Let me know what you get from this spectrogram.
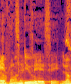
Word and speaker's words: fondue: Hay que poner la boca para decir U, pero decir I. – Okay. – Entonces, una sola vocal al final, fondue. Pones para U y decís y pronuncias la I.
